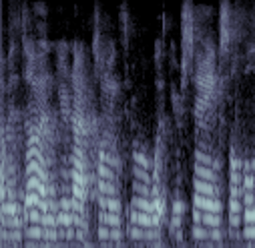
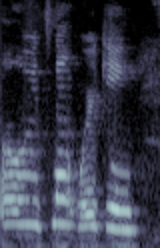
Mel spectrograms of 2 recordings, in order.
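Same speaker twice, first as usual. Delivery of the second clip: acted-out high, whingeing, whiny child's voice; 8 semitones higher than usual. Speaker retelling how he came back from playing in his room, imitating a whiny voice. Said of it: "he came back with this whiny voice".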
